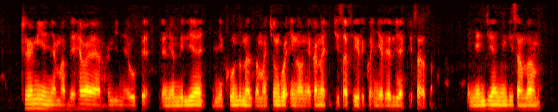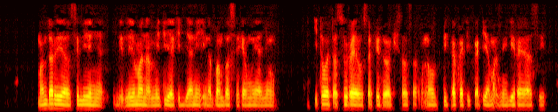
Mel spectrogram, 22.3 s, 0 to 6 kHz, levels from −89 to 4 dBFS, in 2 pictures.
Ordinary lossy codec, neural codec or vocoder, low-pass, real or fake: MP3, 24 kbps; codec, 24 kHz, 1.2 kbps, DualCodec; 5.4 kHz; fake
